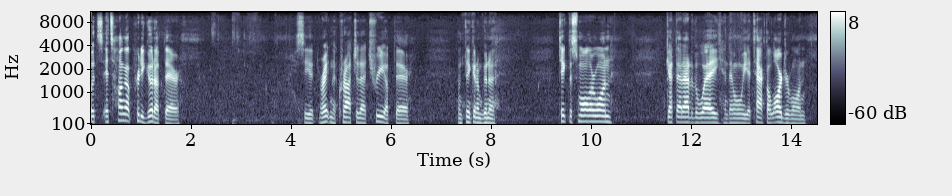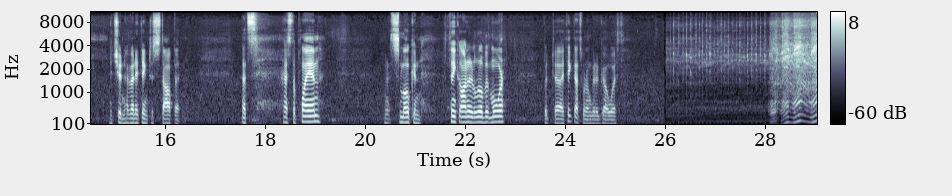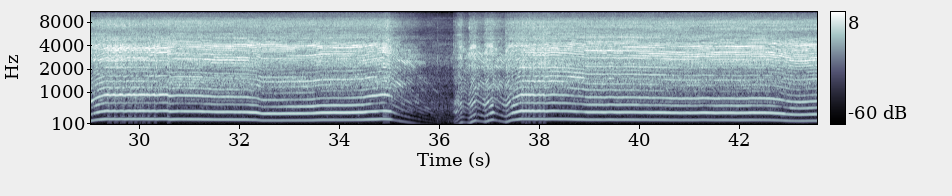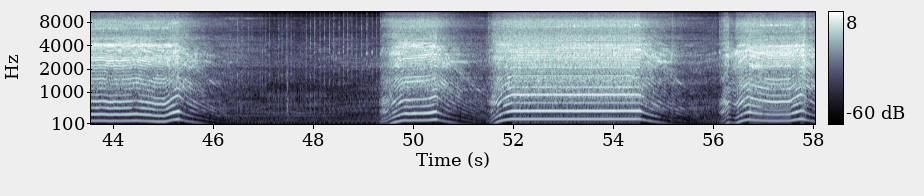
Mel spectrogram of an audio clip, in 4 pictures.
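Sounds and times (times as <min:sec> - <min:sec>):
chainsaw cutting wood: 0:00.0 - 0:05.2, 0:26.0 - 0:58.0.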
